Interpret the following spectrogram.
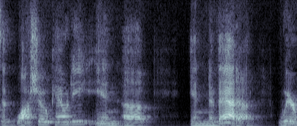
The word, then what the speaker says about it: Washoe: Using centers of population instead and look at I think they pronounce it Washoe County in in Nevada, where Reno is located very long north to South.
